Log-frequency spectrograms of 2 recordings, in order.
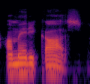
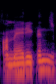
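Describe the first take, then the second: First: "Americas" said with no N, ending in -kaz; corrected word. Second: "Americans" said with an N before the final S; mistaken pronunciation. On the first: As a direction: say "Americas" with an open -kas ending. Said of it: "but I wrote is, wrote it as". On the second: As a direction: say "Americans", ending in -kans. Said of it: "I just pronounced it as Americans". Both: Shown as a demonstration.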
